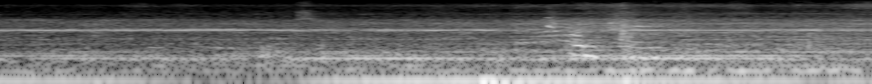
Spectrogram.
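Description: Steady low hum of refrigerated chest freezers with a thin, steady high whine, and faint voices about three seconds in.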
